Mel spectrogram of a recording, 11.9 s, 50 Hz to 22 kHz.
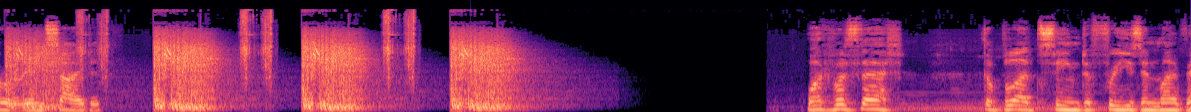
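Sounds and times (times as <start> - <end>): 
lever-action rifle gunshots fired into a tent: 0.0 - 5.8
speech: 0.1 - 2.1, 8.1 - 9.2, 9.8 - 11.8.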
